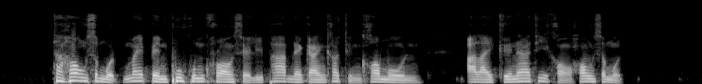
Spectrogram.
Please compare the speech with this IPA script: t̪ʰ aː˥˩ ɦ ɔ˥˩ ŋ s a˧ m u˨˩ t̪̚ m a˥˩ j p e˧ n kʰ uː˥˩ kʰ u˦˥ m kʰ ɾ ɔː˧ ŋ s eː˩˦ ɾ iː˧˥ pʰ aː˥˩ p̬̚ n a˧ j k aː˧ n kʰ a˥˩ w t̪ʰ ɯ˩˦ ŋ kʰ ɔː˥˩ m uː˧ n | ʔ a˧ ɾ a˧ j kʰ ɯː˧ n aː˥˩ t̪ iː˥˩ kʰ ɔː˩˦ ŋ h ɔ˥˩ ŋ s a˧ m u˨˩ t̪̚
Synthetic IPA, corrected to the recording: t̪ʰ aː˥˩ ɦ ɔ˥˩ ŋ s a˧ m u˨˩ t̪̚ m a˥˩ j p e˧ n pʰ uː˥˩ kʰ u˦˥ m kʰ ɾ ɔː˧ ŋ s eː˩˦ ɾ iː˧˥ pʰ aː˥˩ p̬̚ n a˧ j k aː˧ n kʰ a˥˩ w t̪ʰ ɯ˩˦ ŋ kʰ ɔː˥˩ m uː˧ n | ʔ a˧ ɾ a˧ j kʰ ɯː˧ n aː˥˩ t̪ʰ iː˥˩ kʰ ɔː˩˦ ŋ h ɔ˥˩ ŋ s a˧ m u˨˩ t̪̚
